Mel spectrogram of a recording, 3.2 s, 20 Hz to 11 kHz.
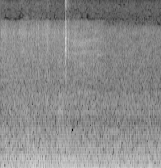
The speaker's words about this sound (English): I am about to miss my exit on the freeway. I am cutting over to 3 lanes of traffic.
